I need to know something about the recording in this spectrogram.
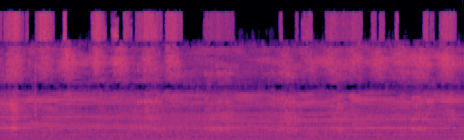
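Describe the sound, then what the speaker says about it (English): Small electric hair trimmers buzzing steadily as they cut a woman's neckline during a pixie haircut, a close, even electric hum with no talking. "we're gonna take the little trimmers and do her neckline"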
